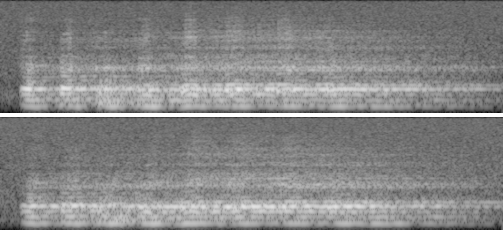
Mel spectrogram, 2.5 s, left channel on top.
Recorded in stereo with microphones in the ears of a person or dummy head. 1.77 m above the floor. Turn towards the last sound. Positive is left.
turn(degrees=45)  # may be behind; listen again after turning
